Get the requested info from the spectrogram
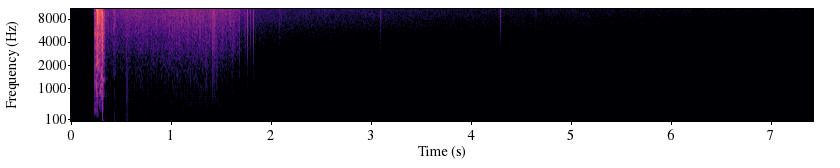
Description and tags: match strike 05
Striking or lighting a match!
Lighting a match very close to a microphone in a quiet place for good sound isolation and detail. One in a series, each match sounds a bit different and each is held to the mic until they burn out.
Recorded with a Sennheiser MKH8060 mic into a modified Marantz PMD661.
candle, cigarette, fire, foley, light, match, matchbox, smoke, strike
